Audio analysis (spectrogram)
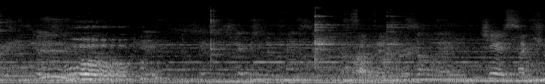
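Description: Glasses clink together in a toast, a couple of bright chinks rising over steady chatter and voices nearby.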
